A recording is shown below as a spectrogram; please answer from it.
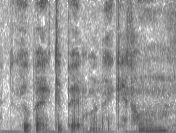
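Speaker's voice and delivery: whispering so nobody wakes; hushed early morning whisper; quiet whisper. Real, not acted. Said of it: "I'm being quiet 'cause my mom is still sleeping".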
